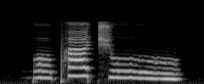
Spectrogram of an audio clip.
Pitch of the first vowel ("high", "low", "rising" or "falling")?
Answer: low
